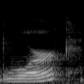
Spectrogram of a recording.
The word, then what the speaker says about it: work: So the main difference between work and walk is that walk has the a open, no tightness, no r. Whereas work, you need that tight sound.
